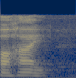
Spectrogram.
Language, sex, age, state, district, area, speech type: Assamese, male, 18-30, Assam, Barpeta, rural, read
